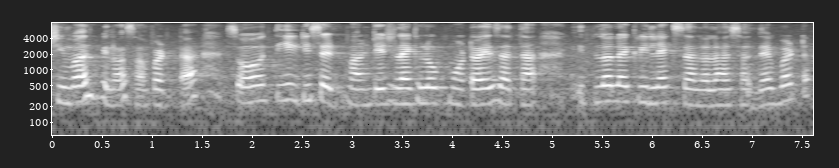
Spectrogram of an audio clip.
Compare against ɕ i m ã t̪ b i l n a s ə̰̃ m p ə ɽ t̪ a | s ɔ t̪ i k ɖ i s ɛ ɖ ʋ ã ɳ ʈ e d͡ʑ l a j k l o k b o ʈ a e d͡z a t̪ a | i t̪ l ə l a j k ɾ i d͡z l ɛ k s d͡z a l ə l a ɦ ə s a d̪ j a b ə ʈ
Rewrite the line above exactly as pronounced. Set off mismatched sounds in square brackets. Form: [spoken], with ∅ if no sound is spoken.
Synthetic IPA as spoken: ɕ i m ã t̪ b i [∅] n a s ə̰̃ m p ə ɽ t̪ a | s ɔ t̪ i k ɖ i s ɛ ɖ ʋ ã ɳ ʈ e d͡ʑ l a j k l o k [m] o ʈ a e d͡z a t̪ a | i t̪ l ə l a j k ɾ i [∅] l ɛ k s d͡z a l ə l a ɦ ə s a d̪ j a b ə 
